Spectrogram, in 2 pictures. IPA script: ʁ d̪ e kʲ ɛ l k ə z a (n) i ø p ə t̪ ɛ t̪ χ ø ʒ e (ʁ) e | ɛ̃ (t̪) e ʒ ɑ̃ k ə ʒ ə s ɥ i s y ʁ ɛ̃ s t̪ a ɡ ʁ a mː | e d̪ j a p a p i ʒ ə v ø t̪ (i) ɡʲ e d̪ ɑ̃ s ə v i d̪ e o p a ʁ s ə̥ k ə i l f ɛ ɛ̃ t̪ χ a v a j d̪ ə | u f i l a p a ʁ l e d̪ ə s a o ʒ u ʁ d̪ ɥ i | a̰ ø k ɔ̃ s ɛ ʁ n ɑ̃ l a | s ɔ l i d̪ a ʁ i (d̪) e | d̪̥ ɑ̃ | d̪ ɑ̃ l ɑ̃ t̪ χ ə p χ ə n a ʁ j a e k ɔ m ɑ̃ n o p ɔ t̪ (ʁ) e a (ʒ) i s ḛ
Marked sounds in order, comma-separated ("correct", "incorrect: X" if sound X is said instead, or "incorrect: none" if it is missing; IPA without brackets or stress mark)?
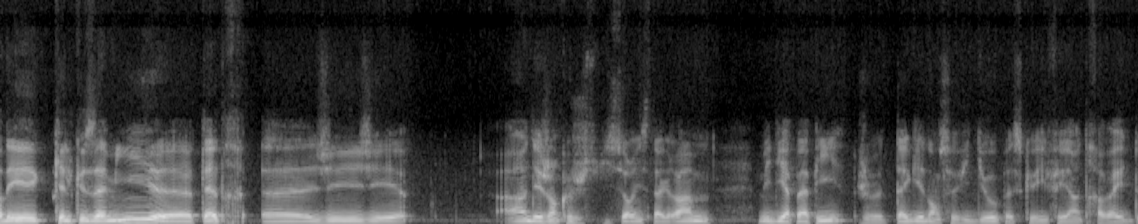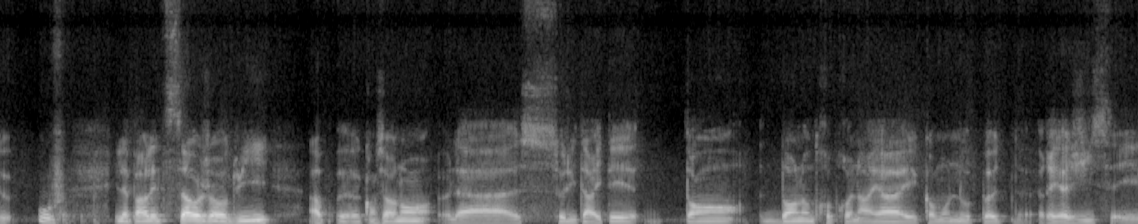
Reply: incorrect: m, incorrect: ʒ, incorrect: d̪, incorrect: a, incorrect: t̪, correct, correct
